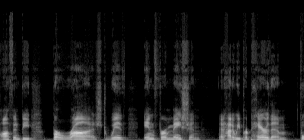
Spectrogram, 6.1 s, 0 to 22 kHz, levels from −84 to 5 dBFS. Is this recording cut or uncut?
uncut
